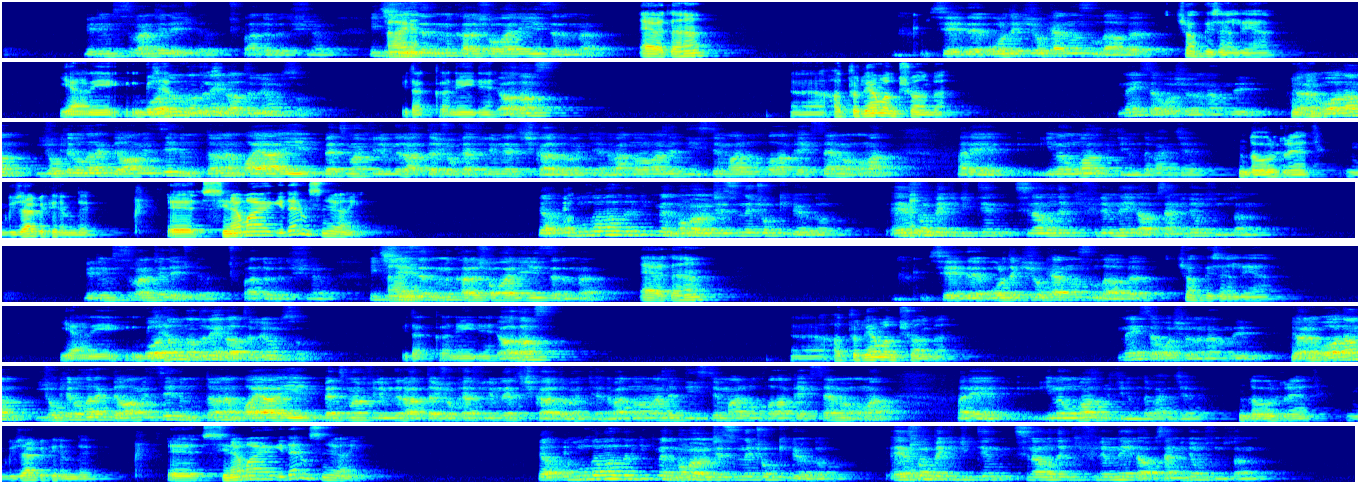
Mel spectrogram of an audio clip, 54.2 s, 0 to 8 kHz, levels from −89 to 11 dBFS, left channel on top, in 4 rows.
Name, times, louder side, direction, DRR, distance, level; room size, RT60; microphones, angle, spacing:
voice 1, 0.8-2.1 2.4-3.3 3.7-5.9 9.3-11.5 15.0-16.6 18.5-19.0 24.7-26.1 26.4-36.3 36.7-39.1 39.5-39.7 43.0-43.2 46.0-49.0 49.6-53.2, right 1 dB, 60° right, 2.4 m, -31 dB
voice 2, 3.8-4.2 6.4-7.0 11.8-12.7 14.1-15.6 17.6-18.5 21.4-23.0 26.4-26.8 39.5-40.2 40.6-41.6 42.0-44.3 49.7-50.0, left 5 dB, 40° left, 0.3 m, -29 dB
7.8 x 4.0 x 4.1 m
head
